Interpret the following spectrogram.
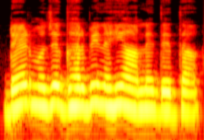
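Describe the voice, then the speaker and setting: A woman voicing a drunk, tearful young woman who talks slowly and sulks like a child. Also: medium pitch, fairly even intonation, clear, resonant tone, lightly acted. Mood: tearful complaining. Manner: slow slurred complaining. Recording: muffled lo-fi recording.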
